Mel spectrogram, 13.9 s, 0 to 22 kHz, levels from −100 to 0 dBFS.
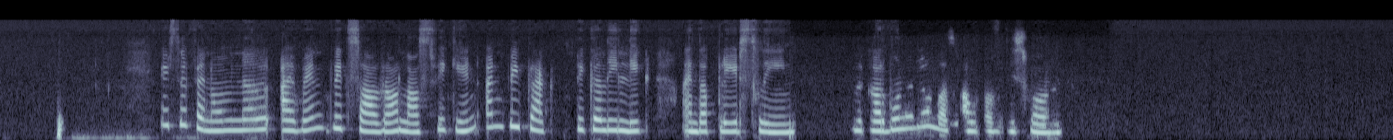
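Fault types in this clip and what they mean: Other side's voice leaking through: A faint second voice surfaces under the talker in short scraps, at 7.88 to 7.99 s, 9.11 to 9.34 s, 9.52 to 9.61 s and 9.99 to 10.05 s. It sits roughly 15 to 30 dB below the main speech. The likely cause is far-end audio from the talker's loudspeaker reaching the microphone, with the echo canceller failing to remove all of it.
Background gated by the echo canceller: From 8.03 to 8.18 s, the room tone under the speech dips by about 10 dB for roughly a sixth of a second, then comes back. While the loudspeaker was active, the echo canceller clamped the microphone signal hard to block echo. The background fell with it and recovered once the canceller released, leaving a brief hollow gap rather than a steady floor.
Speech suppressed in double talk: The talker's own voice sags and chops at 8.5 to 8.75 s, through most of 9.05 to 10.28 s, and at 10.49 to 10.71 s. 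It drops by something like 15 to 20 dB in places and loses presence. This overlaps the moments when the far-end voice leaks in. Both sides were likely talking at once, and the canceller, unable to tell local speech from echo, attenuated everything together.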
